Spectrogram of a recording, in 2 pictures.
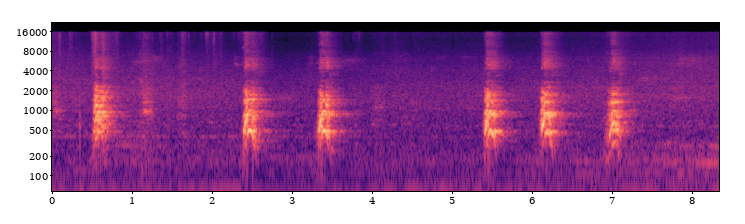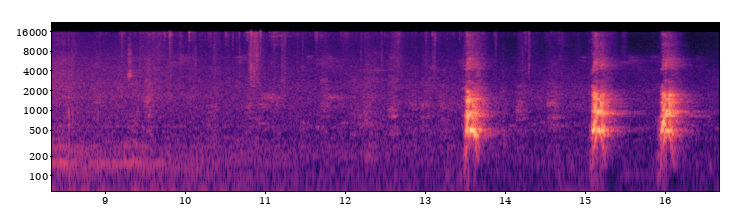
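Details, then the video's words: Jack, a protective two-and-a-half-year-old German Shepherd kept as a watch dog, gives loud deep barks singly and in pairs with pauses between, ten in all over the stretch, with a faint low rumble in the quiet gap. "German Shepherd loud bark"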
